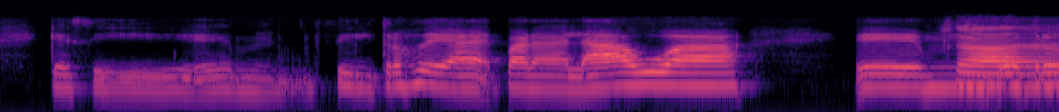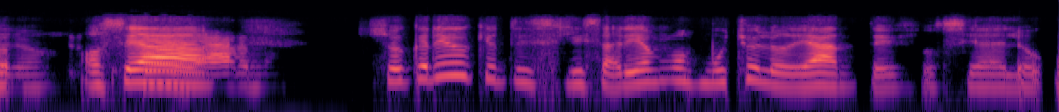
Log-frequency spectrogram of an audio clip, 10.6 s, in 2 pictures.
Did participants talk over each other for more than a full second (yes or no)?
yes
